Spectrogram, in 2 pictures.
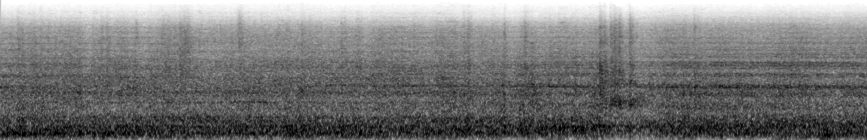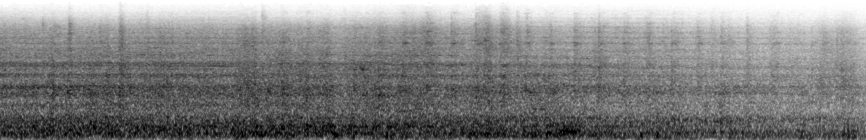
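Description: Container freight train wagons passing at speed: wheels rumbling and clattering over the rail joints, with thin steady high ringing above. The sound eases off near the end as the last wagons go by.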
